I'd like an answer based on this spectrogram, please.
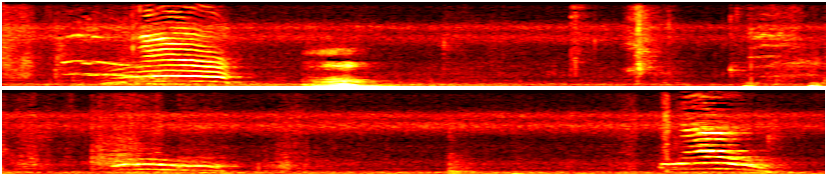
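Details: A stuck kitten meowing: high, arched meows near the start, around five seconds and near the end, with a low steady hum and a few soft knocks between calls.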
